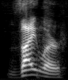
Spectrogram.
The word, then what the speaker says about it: Zeitler: Zeitler, I think is how you say it. The Zeitgeist.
